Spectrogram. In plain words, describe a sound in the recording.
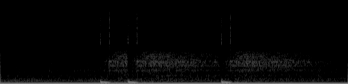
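Game menu blips sound as options are selected.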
